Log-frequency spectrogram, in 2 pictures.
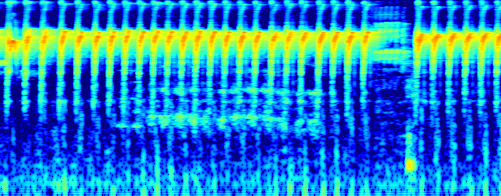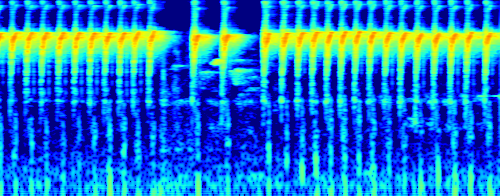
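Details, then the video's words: Plain-throated sunbird (kolibri kelapa) pouring out close-packed song for training cage birds: long runs of very fast, high, metallic ticking notes, about three per second, broken by two or three short breaks. "kolibri kelapa | manggar | wiceh | korlap gacor tembakan rapat"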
